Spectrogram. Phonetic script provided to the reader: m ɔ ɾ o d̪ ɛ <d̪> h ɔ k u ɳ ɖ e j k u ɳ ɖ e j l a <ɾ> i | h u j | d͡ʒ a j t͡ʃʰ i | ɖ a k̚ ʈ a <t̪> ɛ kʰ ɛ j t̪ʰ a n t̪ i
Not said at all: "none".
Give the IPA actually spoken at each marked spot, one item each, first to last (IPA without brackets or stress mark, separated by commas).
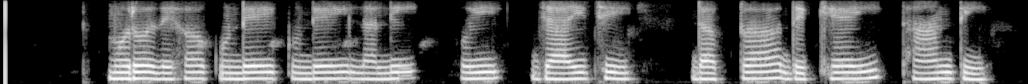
none, l, d̪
